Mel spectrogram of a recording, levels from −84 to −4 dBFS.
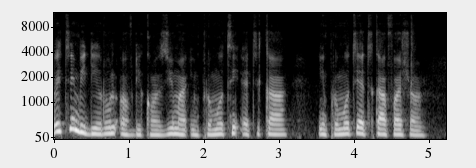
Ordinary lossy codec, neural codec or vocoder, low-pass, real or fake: none; none; none; real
